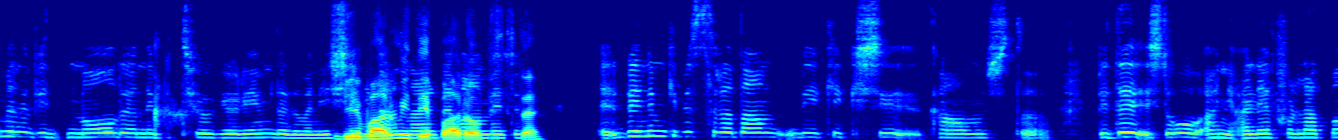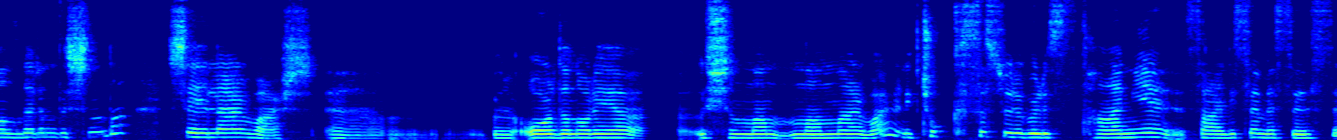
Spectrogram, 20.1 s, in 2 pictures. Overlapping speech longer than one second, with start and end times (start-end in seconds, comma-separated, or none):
2.5-4.0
